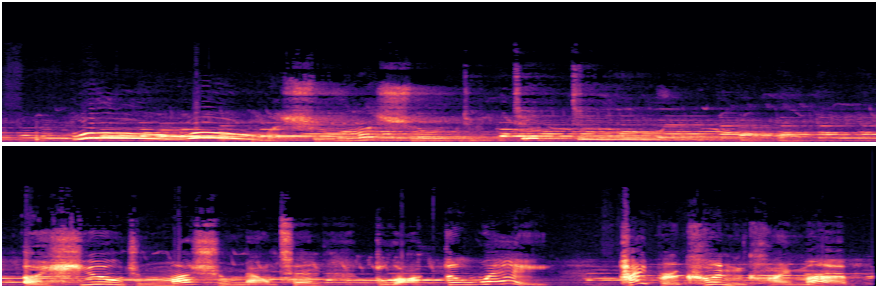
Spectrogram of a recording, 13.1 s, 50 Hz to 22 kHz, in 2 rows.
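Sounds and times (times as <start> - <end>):
flute melody: 0.0 - 13.0
soft layered accompaniment: 0.0 - 13.0
speech: 6.8 - 10.8, 11.5 - 13.0.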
